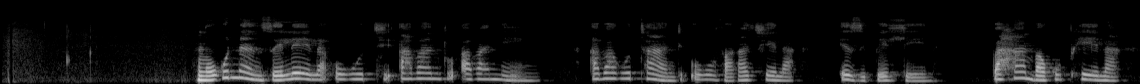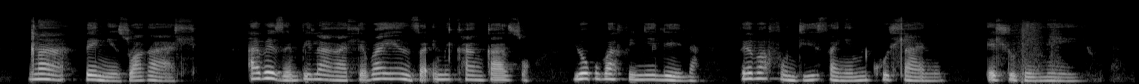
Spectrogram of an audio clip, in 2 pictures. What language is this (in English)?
North Ndebele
